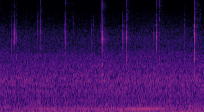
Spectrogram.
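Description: A person chewing a mouthful of sticky natto (fermented soybeans), with about nine soft, wet mouth clicks at irregular intervals.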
